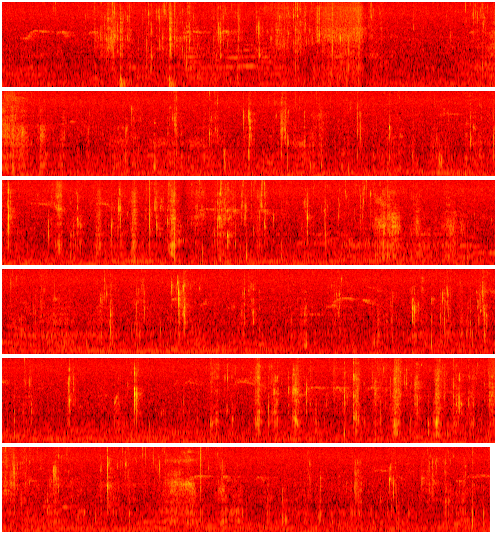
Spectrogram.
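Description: Close-miked chewing and wet mouth sounds of someone eating rice and curry by hand, with many small clicks and smacks throughout and two sharp clicks about a second in.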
